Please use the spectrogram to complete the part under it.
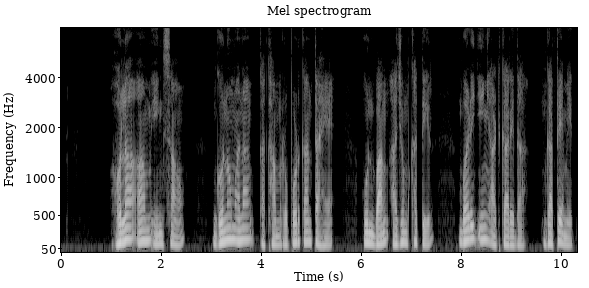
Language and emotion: Santali, sad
